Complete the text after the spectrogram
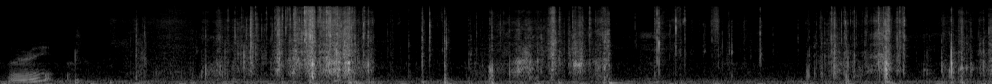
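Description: Foil card packs rustle and crinkle as they are handled.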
